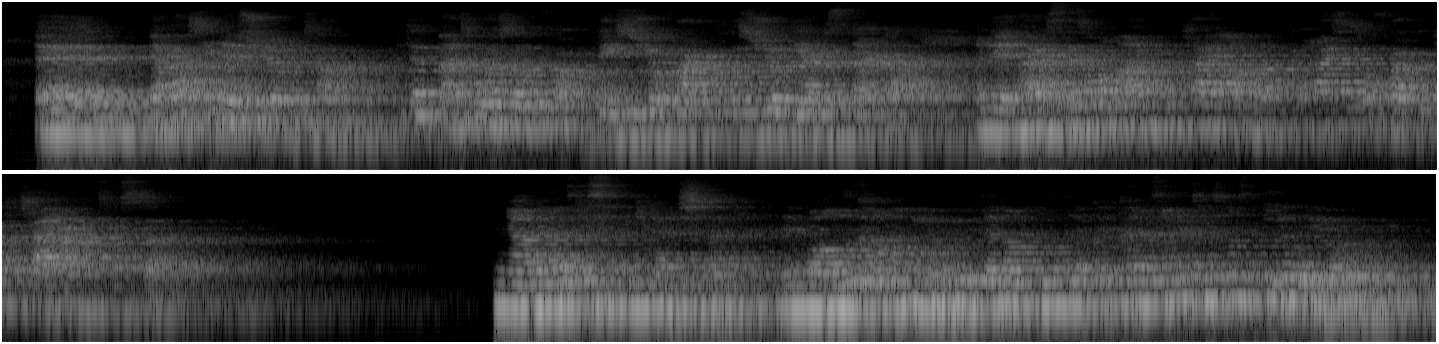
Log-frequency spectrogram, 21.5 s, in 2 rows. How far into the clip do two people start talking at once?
none

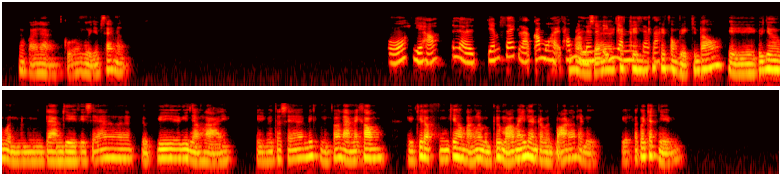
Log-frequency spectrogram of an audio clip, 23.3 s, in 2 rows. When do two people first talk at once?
8 s

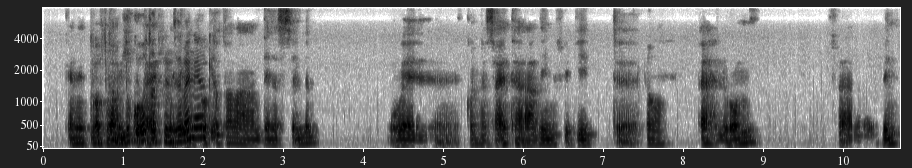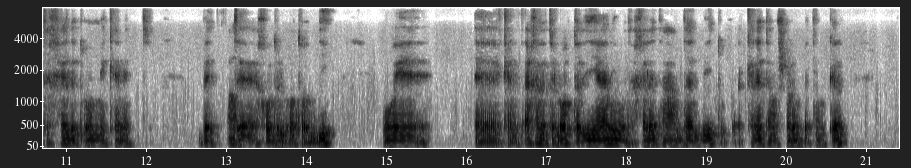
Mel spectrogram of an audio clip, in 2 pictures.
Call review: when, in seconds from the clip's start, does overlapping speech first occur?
1 s

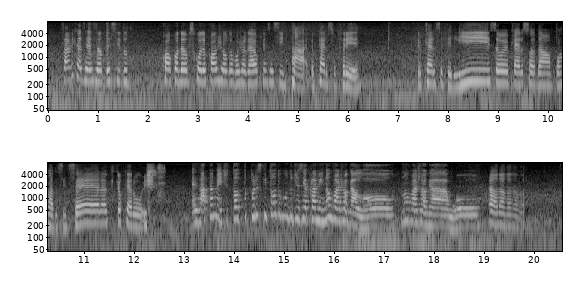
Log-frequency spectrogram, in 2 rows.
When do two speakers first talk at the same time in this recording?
none

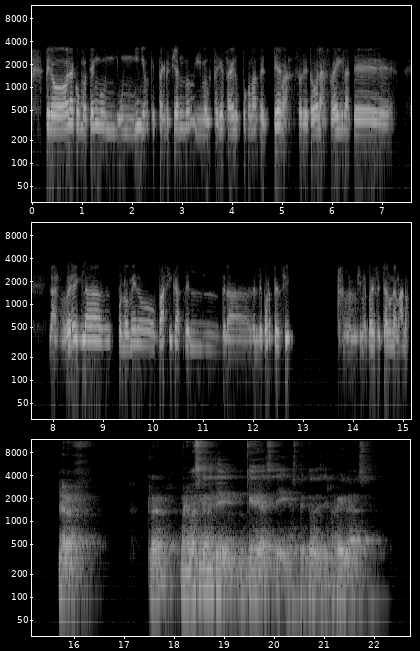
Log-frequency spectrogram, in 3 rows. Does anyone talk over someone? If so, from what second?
none

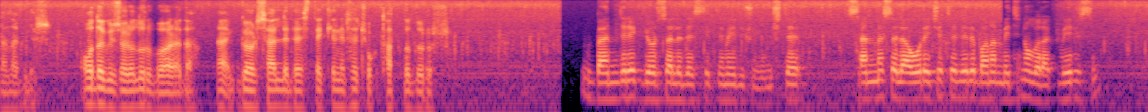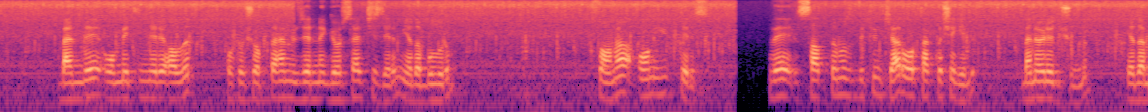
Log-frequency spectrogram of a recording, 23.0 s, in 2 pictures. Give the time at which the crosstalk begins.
none

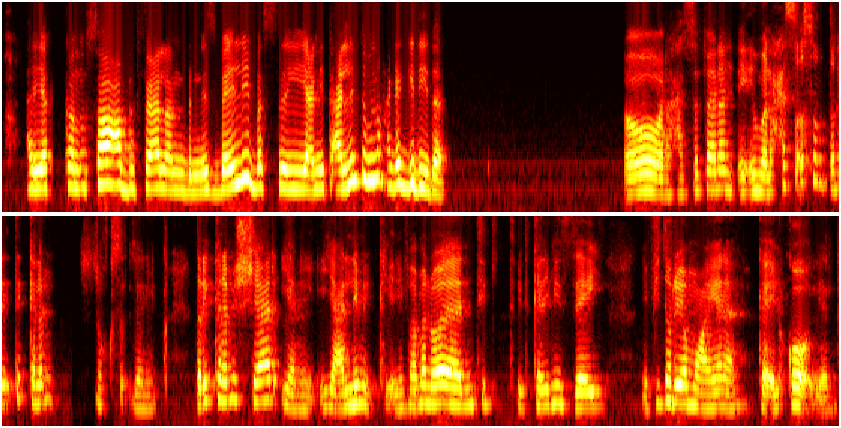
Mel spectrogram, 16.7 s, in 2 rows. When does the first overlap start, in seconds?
none

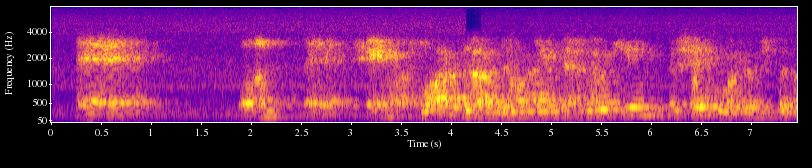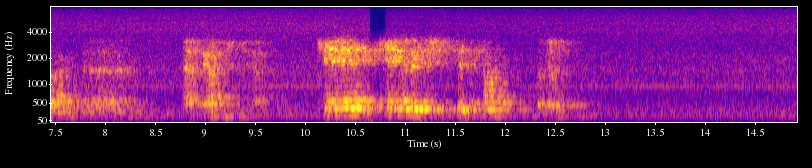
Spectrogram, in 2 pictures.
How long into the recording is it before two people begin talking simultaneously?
4 s

